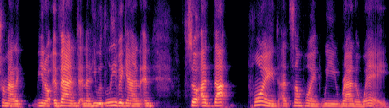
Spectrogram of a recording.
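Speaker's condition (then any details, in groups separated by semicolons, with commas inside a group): No condition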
